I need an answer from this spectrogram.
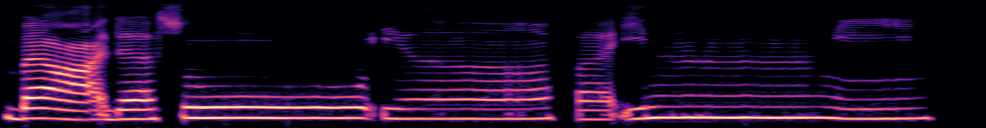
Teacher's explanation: Tanwin ketemu fa-nya ditahan dulu Umi. Ada ikfa di situ.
